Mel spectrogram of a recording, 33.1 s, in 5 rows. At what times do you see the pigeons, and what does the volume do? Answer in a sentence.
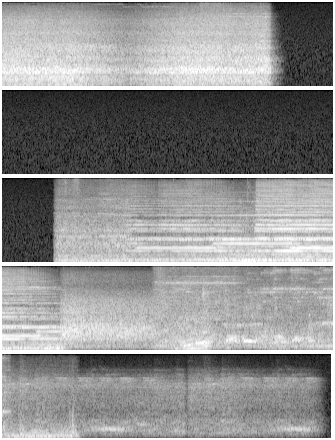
The pigeons can be heard from 23.2 to 32.9 s, getting quieter.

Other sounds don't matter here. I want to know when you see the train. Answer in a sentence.
The train can be heard from 0.0 to 5.4 s and from 14.2 to 28.1 s.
